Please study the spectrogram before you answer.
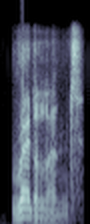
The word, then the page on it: redolent: British English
